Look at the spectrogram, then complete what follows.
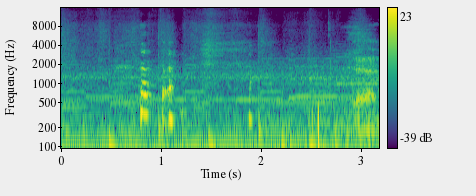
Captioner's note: laughs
